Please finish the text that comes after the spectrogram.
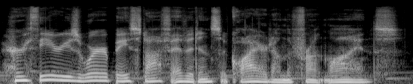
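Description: Slow, hushed dramatic narrator over music. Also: medium pitch, animated. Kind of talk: slow, scripted surreal audio drama narration.

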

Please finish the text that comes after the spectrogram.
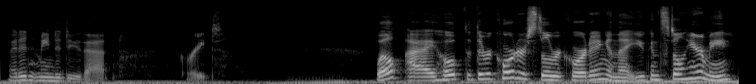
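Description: A woman's voice: medium pitch, big pitch swings, normal speed, pauses often, slight background noise, natural voice. An actress playing a sarcastic young woman stranded in space, recording an audio log. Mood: wry. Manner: wry, sarcastic. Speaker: narrator of her audio log. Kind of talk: audio drama acting.

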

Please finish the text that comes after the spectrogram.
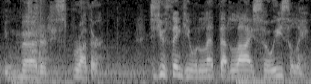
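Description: An actor playing a calm, resolute Viking warrior who speaks tersely. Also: male voice, high voice, moderate pace, background noise, close to an everyday voice. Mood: steady. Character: steady young adult male Viking warrior. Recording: game soundtrack with music behind.

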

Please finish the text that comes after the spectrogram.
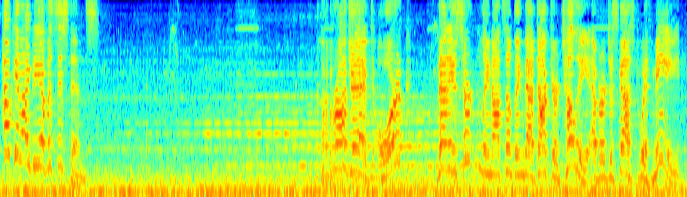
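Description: A chirpy robot assistant from a video game, very gravelly yet high. It speaks in wordy, formal phrases with stuttering glitches and swooping intonation, over loud music. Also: female voice, huge pitch swings, moderate pace, full character voice. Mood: matter-of-fact. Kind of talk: scripted video game dialogue.

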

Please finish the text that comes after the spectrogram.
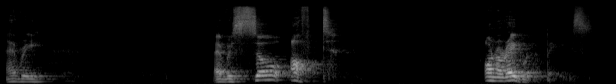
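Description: An actor playing a despairing, insecure man in his thirties in a confessional, halting dramatic monologue. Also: on the high side, fairly bright tone. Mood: agitated, anguished. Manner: confessional, halting, deliberate pauses. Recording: roomy, echoing sound.

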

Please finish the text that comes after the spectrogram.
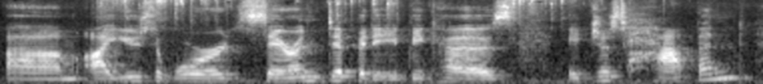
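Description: A woman's voice: low-pitched, animated, measured pace, a bit bright, a little hiss or hum. A middle-aged American woman from Florida giving conversational answers as an interview guest. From Florida, United States. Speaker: interview guest, cinema cafe owner. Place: inside a dim cafe theater.

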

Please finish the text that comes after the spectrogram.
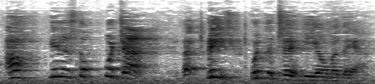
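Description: A man's voice: very high voice, very animated, moderate pace. A man acting a reformed old miser in a 1940s-style radio play, effusive, generous and repentant in a theatrical manner. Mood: excited, generous. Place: large indoor meeting room, live stage reading. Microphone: far camera. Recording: echoey meeting room from far off, noisy.

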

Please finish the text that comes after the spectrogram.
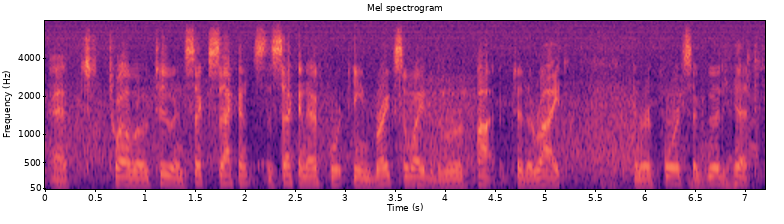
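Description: An American man in his forties giving a blunt, deliberate press briefing from a podium. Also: mid-range voice, fairly even intonation. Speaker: Pentagon spokesman. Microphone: podium mic. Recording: muffled archival tape, faint noise.

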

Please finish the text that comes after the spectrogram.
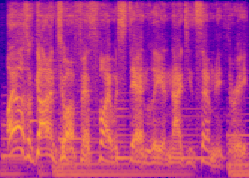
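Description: A man playing a gruff, cantankerous old great-uncle and con man in a cartoon comic dub, blustering in a gravelly voice. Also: extremely high pitch, huge pitch swings, fast talker, music in the background, exaggerated voice. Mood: wistful, aggrieved. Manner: blustering, loud.

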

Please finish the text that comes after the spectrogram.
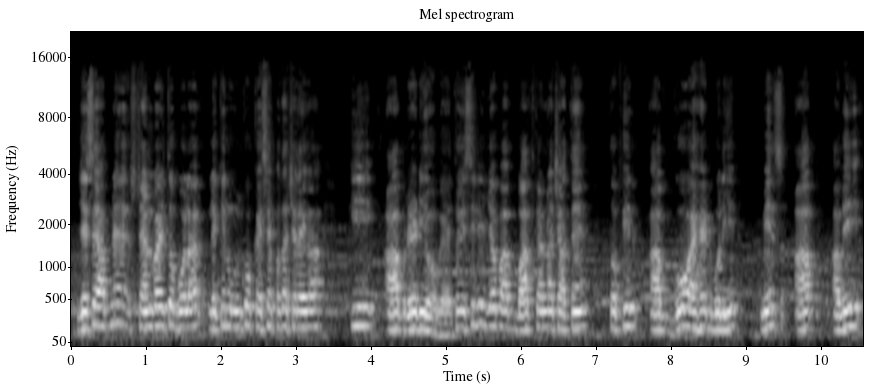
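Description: Male instructor, middle-aged, fairly high voice with a soft-edged tone, talking viewers through points repetitively. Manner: repetitive, explanatory, with frequent filler phrases. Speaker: presenter of security training videos. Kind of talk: informal instructional talk to camera. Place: small indoor room with curtains. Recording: echoey room with faint background noise.

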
